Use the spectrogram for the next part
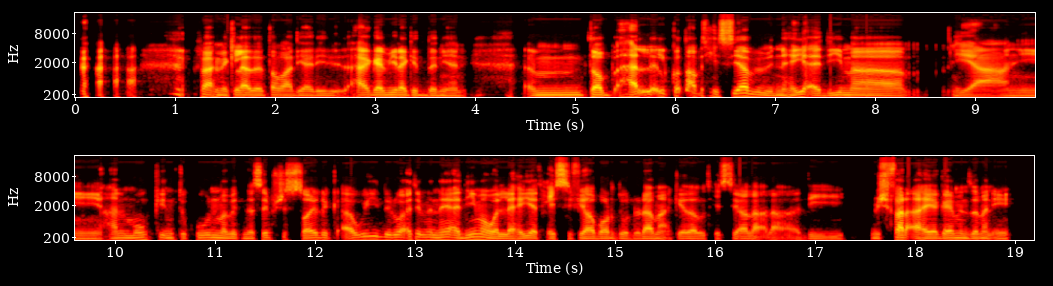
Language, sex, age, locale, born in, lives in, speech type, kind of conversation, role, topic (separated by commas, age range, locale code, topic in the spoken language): Arabic, male, 20-24, ar-EG, Egypt, Egypt, conversation, podcast, host, إيه دور المجوهرات العائلية في ستايلك؟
